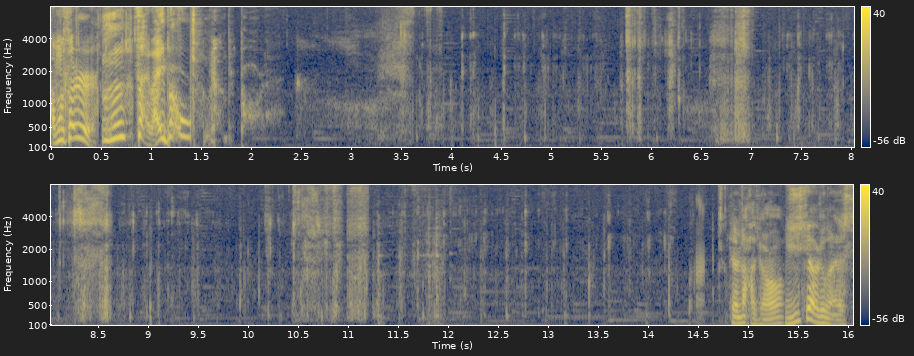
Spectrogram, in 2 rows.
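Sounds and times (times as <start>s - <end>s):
chewing rice: 2.4s - 15.0s.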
